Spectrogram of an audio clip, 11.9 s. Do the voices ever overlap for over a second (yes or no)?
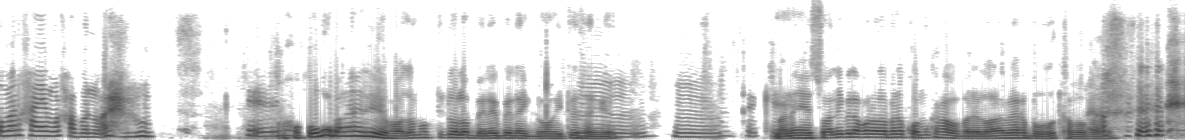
no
